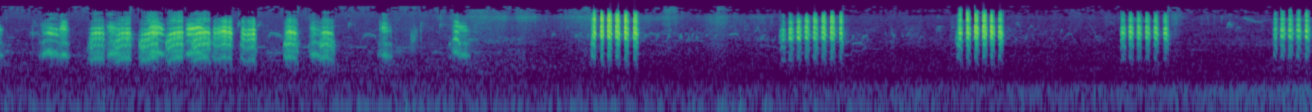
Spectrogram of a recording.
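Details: Sabine's gull giving quick bursts of pulsed, grating notes, first a rapid chattering cluster, then single harsh rasps every one to two seconds over a steady low background noise.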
